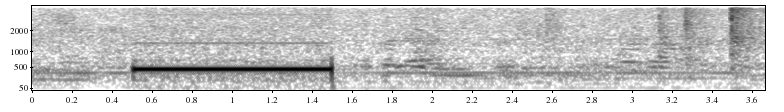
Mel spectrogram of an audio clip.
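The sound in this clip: A single steady telephone beep lasting about a second, loud and low-pitched, set against faint background voices and noise.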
